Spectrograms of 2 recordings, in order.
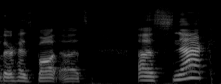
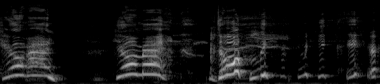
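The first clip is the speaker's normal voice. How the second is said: mock creature scream, much higher, louder; 8 dB louder than usual. Recounting a scene where the Soriel screams as she backs away, retelling a creature's scream. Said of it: "the Soriel is screaming like".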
